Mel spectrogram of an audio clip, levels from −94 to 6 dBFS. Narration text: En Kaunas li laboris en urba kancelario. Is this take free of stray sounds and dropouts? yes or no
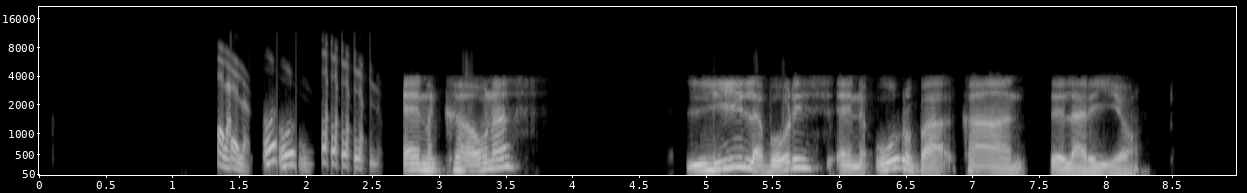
no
